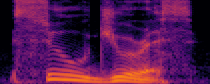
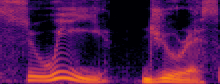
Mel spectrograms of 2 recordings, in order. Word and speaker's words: sui juris: It's not sui juris, it's sui juris, a Latin phrase meaning of one's own right.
